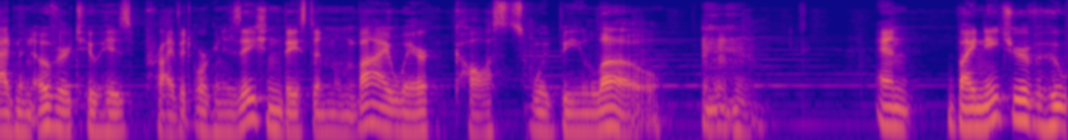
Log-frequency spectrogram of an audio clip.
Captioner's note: ahem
